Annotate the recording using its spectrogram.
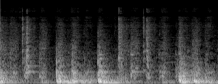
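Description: A batucada drum corps playing live: deep surdo bass drum strokes land about twice a second under a dense, driving pattern of snare and smaller drum hits.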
